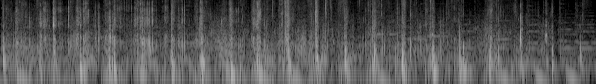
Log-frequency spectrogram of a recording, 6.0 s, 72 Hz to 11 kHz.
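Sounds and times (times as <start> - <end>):
horse hooves clip-clopping on hard ground at a walking pace: 0.0 - 5.9.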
